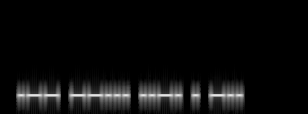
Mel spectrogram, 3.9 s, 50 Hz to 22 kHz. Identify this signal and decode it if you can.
Morse code, heard as a keyed tone, about 26 wpm, 700 Hz. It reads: W7FED
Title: Speed Racing - USA 1x3 Call Signs 22wpm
